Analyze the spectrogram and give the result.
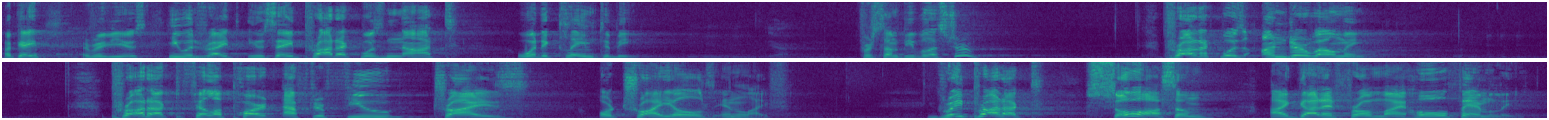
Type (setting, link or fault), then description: setting, large echoing room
